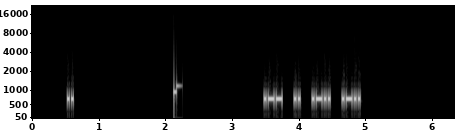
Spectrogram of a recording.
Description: Morse code, heard as a keyed tone, about 40 wpm, spaced as for 29 wpm, 700 Hz. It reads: I WILL
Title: 2x Character Spacing - Top 200 Words - 40wpm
